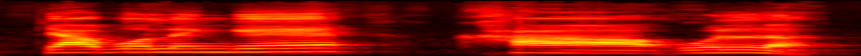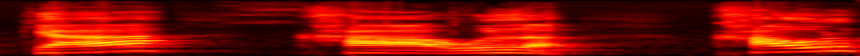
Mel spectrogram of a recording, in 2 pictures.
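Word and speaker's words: 가을: अब इसको बोलेंगे खाउल। क्या बोलेंगे? खाउल।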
